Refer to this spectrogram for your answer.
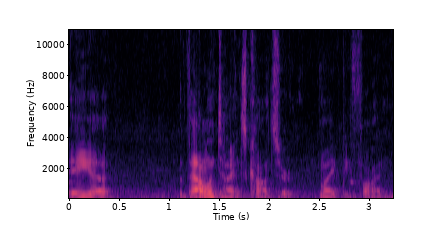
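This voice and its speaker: A man speaks over noticeable background noise. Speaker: singer. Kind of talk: interview.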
